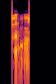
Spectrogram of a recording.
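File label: Raleigh Police North District Tactical, p25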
